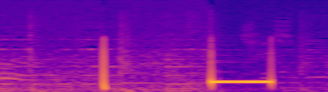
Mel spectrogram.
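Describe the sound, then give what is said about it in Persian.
A telephone tone after a dropped call: a single steady, mid-pitched beep of about a third of a second, preceded by a faint hum and a brief click, with another short burst at the end. “تماسشان فکر میکنم که قطع شد بدون از یک صحبت کنن.”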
